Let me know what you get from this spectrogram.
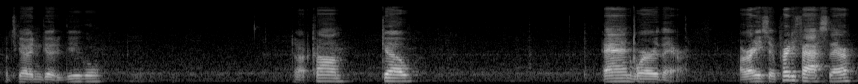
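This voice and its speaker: A man's voice: mid-range voice, unhurried, long pauses, pushed and bright, a little hiss or hum. A man giving a casual, hands-on gadget review as a co-host.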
